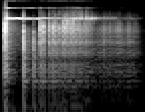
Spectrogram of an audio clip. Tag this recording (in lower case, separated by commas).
coin (dropping), home sounds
